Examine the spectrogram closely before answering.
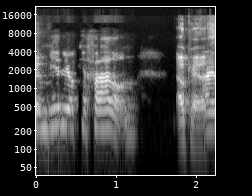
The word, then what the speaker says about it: Myriokephalon: Myriokephalon.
